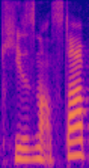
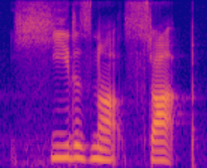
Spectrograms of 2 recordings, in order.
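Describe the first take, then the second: First: Said in the usual way. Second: "He does not stop" drawn out slowly, word by word; emphatic, spaced words. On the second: Retold or imitated. Insistent complaint retold to the boss.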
